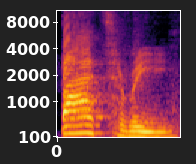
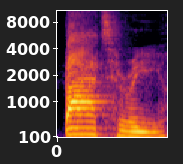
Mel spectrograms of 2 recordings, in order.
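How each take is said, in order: The two takes are said the same way.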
